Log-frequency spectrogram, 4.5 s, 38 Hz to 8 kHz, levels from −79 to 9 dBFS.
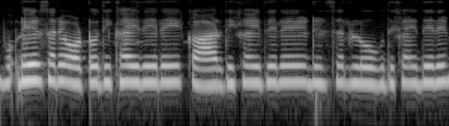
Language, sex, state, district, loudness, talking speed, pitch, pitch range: Hindi, female, Bihar, Vaishali, -16 LUFS, 265 wpm, 240 Hz, 235-245 Hz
